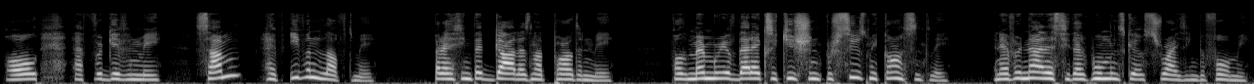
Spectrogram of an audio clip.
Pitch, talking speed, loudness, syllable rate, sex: 240 Hz, 180 wpm, -18 LUFS, 5.9 syllables/s, female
